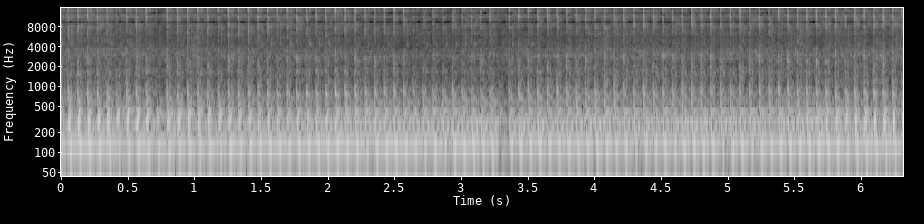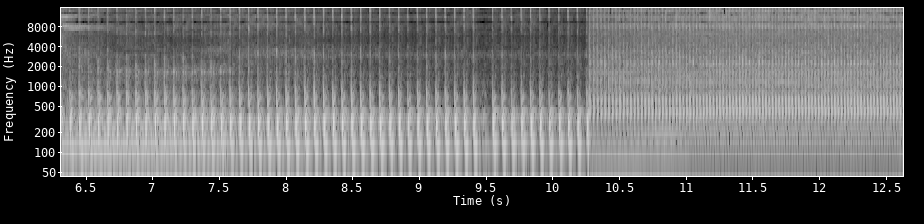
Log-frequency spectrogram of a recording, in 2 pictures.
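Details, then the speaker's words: DIY go-kart engine after fitting a new aftermarket exhaust: steady, even low burble at idle with deep thumping note and a brief blip near the end; healthy. "Sound तो इसकी next level हो गई है, बहुत ज़बरदस्त किस्म की base आ रही है और बहुत मज़े की साउंड है।"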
